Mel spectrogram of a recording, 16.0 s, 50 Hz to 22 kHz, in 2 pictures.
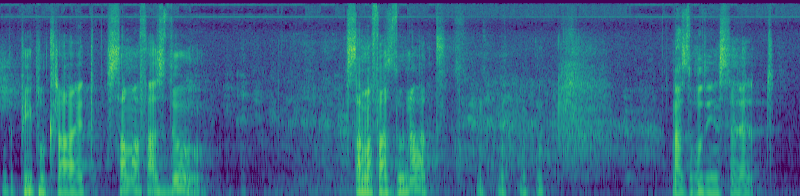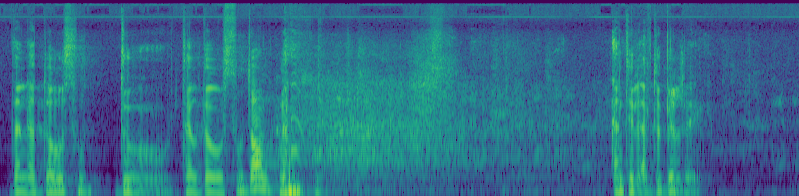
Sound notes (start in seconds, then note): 4.4 laughter; 10.7 laughter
